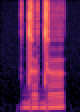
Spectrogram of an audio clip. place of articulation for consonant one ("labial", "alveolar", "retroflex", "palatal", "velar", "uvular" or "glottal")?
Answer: alveolar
